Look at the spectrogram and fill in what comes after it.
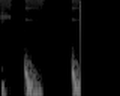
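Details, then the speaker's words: Soft, low, dull thumps through a stethoscope as a manual blood pressure cuff slowly deflates, first thump marking systolic and last marking diastolic pressure, in a teaching demonstration; Korotkoff sounds. "As the cuff deflates and the needle continues to move, you will continue to hear the thumping sounds. Listen closely for the last thump."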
